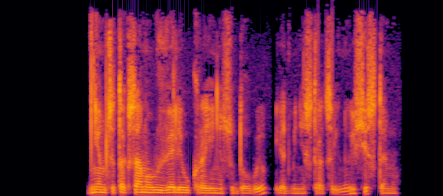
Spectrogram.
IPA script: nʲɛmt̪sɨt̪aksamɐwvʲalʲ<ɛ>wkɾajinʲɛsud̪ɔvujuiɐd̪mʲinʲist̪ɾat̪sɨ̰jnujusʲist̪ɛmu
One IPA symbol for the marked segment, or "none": i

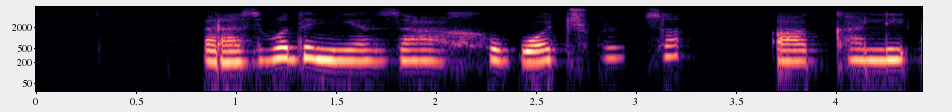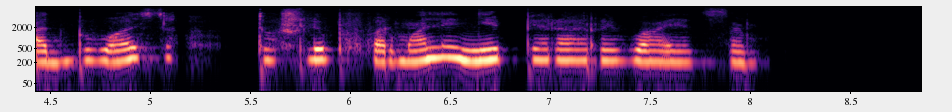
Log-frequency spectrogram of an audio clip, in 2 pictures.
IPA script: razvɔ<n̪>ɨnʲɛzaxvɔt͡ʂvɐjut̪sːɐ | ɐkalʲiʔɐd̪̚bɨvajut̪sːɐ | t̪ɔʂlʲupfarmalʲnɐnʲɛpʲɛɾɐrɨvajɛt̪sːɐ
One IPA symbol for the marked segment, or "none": d̪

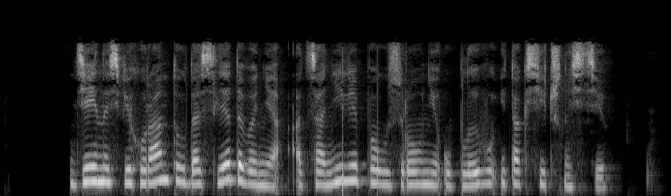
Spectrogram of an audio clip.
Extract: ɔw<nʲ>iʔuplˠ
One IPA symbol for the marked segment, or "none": nʲ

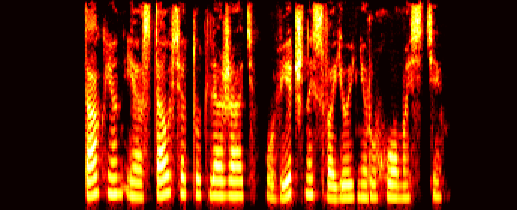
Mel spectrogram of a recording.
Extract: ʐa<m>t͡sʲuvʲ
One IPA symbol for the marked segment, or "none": none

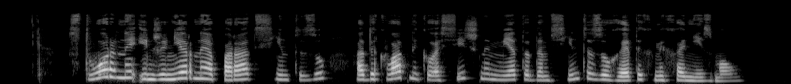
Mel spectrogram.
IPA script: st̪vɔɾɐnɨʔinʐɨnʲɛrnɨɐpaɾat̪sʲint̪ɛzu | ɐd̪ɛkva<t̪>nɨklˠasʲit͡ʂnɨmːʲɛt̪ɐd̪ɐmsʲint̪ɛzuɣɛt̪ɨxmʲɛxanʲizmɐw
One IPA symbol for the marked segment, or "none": t̪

